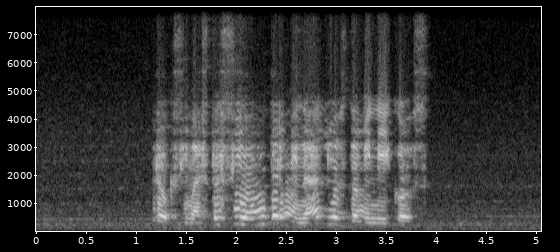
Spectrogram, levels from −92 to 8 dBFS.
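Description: A noise suppressor built for speech stays on through the whole clip. It treats steady parts of the sound as noise. Its gain swings by around 20 dB, so held parts sink and tails thin out while sharp onsets get through. The sound pumps and flutters.

The suppressor cuts the sound hardest from 0.00 to 1.18 s, for about a second in total. The level drops by up to about 8 dB. It happens again from 3.92 to 5.05 s, with a similar drop of about 8 dB. Decays are cut short there.

The top of the band stops at 8 kHz throughout, which fits a G.722 call path at 64 kbps.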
